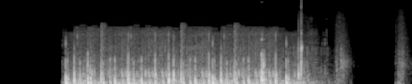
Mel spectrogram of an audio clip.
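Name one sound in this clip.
Wood is chopped with rapid, crackling knocks.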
